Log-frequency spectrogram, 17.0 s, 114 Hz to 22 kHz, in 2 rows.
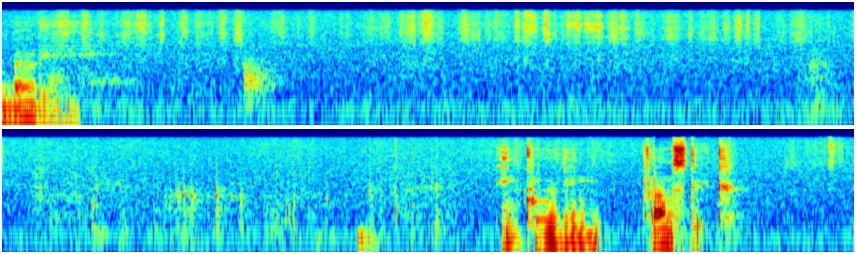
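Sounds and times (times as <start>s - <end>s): brush swishing on paper: 0.5s - 8.6s.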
